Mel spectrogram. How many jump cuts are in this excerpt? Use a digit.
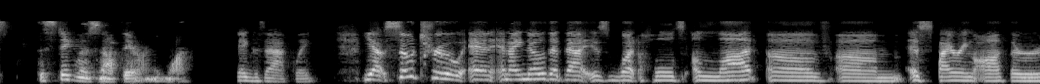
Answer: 0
